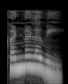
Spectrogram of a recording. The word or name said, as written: ಕಣ್ಣಳವು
